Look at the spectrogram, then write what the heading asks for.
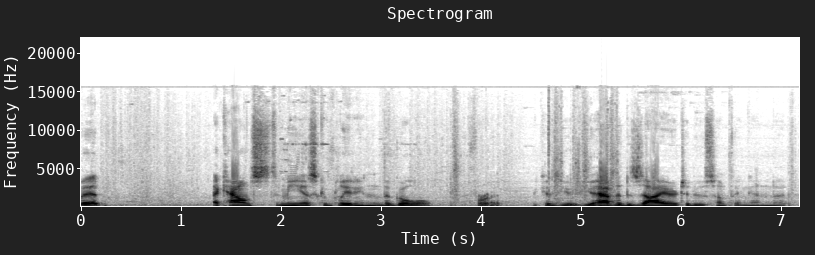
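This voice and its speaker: Over noticeable background noise, a man with a non-native accent speaks at a medium pitch and moderate pace, with big swings in loudness. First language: not English. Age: 20s. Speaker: gaming YouTuber. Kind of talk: gameplay commentary with personal reflection. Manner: hesitant, many fillers.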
